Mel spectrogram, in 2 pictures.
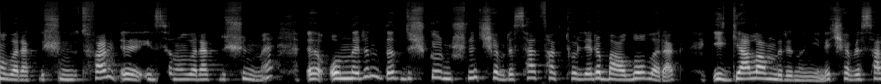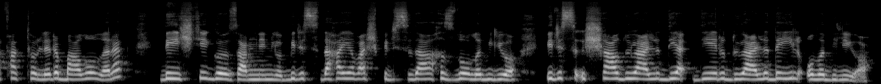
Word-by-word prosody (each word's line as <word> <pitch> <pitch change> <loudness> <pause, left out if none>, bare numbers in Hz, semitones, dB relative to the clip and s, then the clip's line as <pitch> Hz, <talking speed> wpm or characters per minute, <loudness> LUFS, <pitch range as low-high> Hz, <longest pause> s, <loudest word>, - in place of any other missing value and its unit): olarak 215 -4 -1
düşün 225 0 -5
lütfen, 295 +9 -1
eee, 235 -2 0
insan 235 +1 -7
olarak 230 0 -1
düşünme. 240 - -6 0.3
Eee, - - +3
onların 280 +6 +3
da 275 -2 -1
dış 270 - -5
görünüşünün 295 0 -3
çevresel 295 -2 -3
faktörlere 270 -2 -1
bağlı 230 +1 +2
olarak 245 -5 0 0.3
ilgi 255 +2 +3
alanlarının 225 -8 +1
yine 215 +6 -5
çevresel 245 +1 -3
faktörlere 265 -2 0
bağlı 235 +2 +2
olarak 275 +6 +2 0.4
değiştiği 265 +2 +1
gözlemleniyor. 225 -4 +2
Birisi 255 -2 -2
daha 250 +2 +2
yavaş, 260 -1 -1
birisi 230 0 -5
daha 250 0 +2
hızlı 260 -2 -2
olabiliyor. 230 -3 +1
Birisi 280 +2 +1
ışığa 270 -1 +2
duyarlı, 255 -3 +3
diğer 265 +1 +3
diğeri 260 -1 0
duyarlı 245 0 +4
değil 275 0 +1
olabiliyor. 220 -3 0
250 Hz, 135 wpm, -24 LUFS, 230-270 Hz, 0.4 s, duyarlı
